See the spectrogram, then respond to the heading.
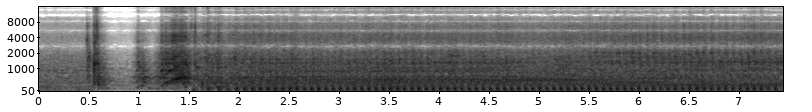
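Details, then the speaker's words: Old Troy-Bilt mower single-cylinder engine, first start after rebuild with valves adjusted (had seized on intake), no choke: a couple of cranking pulls, then it catches and settles into an even, steady putter with no knocks; running smoothly. "That's pretty smooth. What do you guys think?"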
